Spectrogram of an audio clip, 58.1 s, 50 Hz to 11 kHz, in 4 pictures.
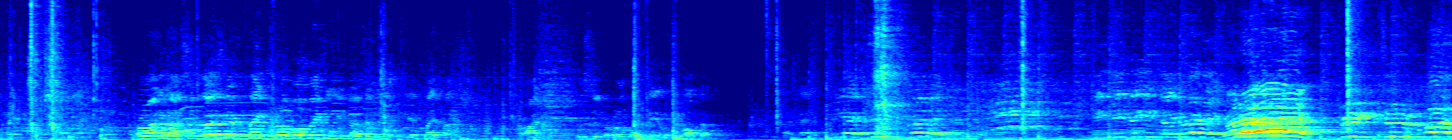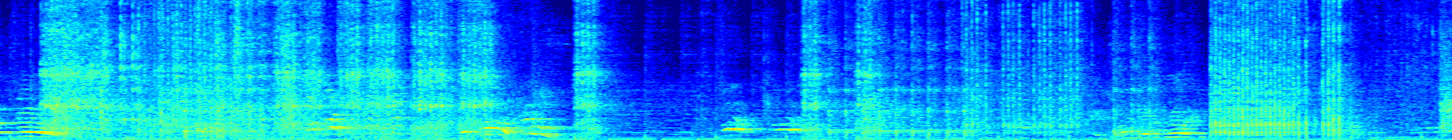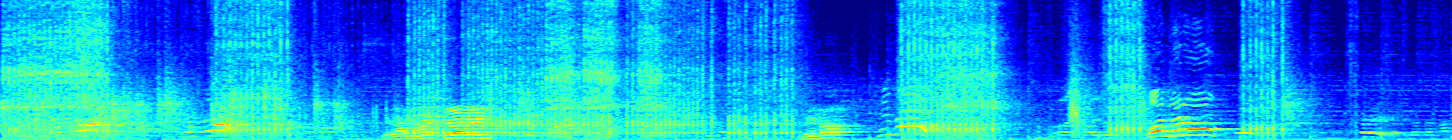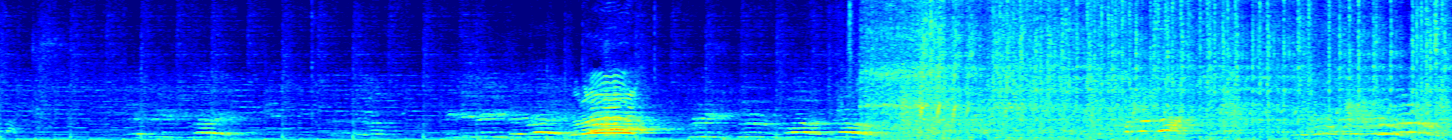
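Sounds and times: background music with bass: 7.2 - 58.0
gel blasters firing full auto: 15.0 - 19.6, 26.6 - 28.2, 28.9 - 30.4, 31.2 - 32.1, 33.1 - 37.1, 38.1 - 39.3, 52.2 - 58.0.

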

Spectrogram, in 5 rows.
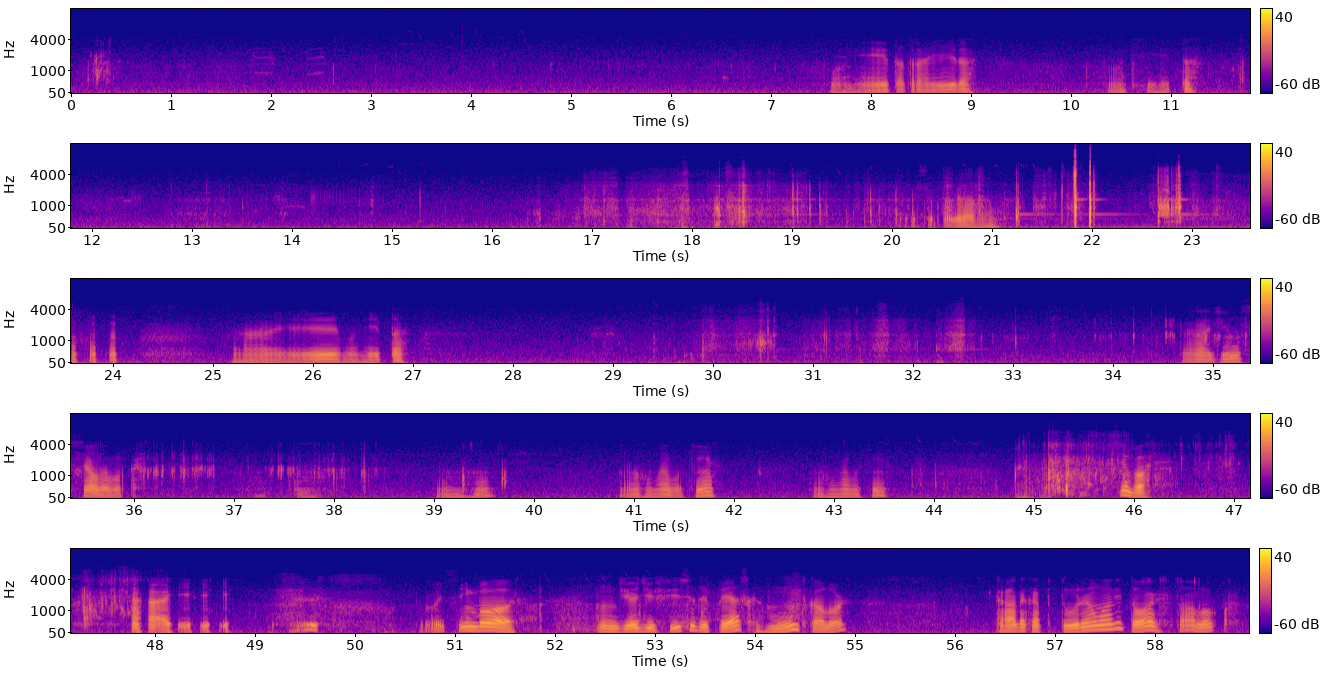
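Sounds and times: light water splash: 0.0 - 0.6, 44.8 - 48.0
man laughing: 23.4 - 24.2, 47.7 - 49.8.

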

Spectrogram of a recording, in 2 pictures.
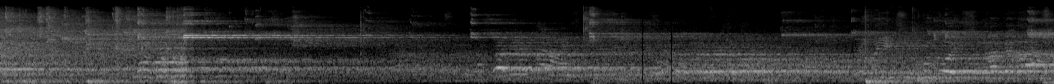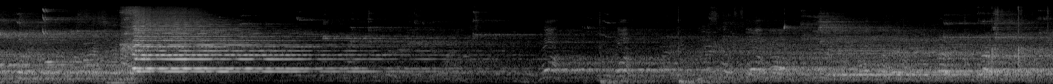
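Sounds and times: voices on a court: 0.0 - 21.0
arena horn blast: 11.8 - 13.7.

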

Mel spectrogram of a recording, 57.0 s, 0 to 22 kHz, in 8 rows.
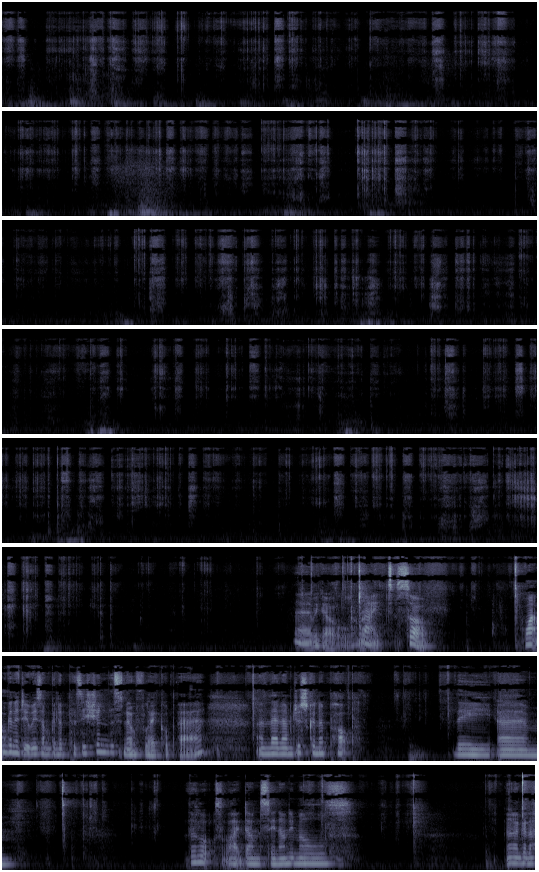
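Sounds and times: scissors snipping card: 39.7 - 41.6, 56.7 - 57.0.

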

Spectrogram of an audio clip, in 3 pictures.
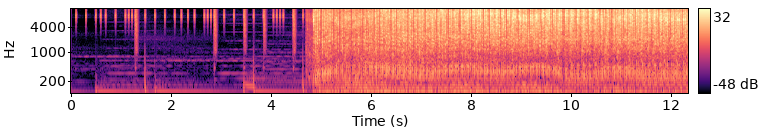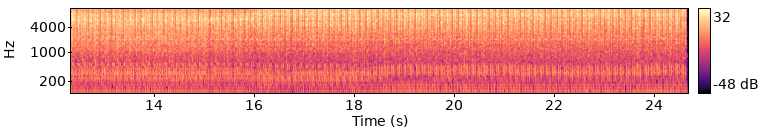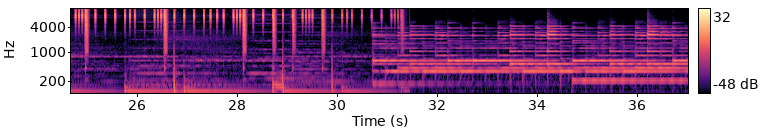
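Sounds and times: model diesel engine chugging: 4.7 - 24.7.

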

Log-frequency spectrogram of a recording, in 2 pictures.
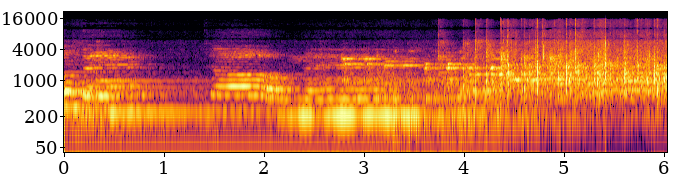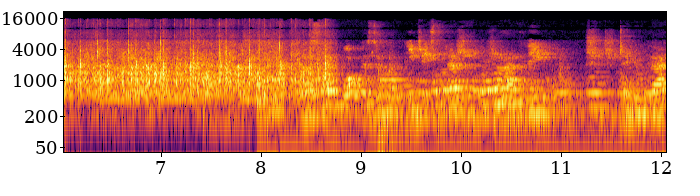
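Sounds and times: audience applauding: 3.5 - 8.8
girl singing: 8.9 - 12.0.

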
